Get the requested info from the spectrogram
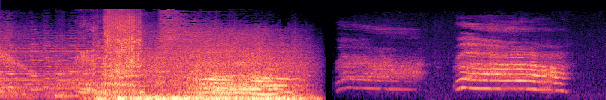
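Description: Loud dramatic music that cuts off abruptly about four seconds in, followed by two growling roars from a woman's voice imitating a dragon, each over a second long.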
